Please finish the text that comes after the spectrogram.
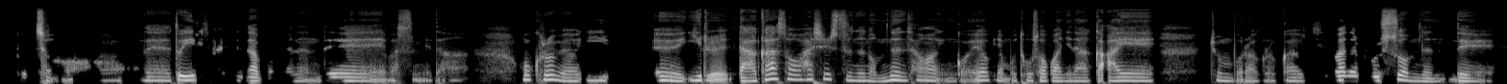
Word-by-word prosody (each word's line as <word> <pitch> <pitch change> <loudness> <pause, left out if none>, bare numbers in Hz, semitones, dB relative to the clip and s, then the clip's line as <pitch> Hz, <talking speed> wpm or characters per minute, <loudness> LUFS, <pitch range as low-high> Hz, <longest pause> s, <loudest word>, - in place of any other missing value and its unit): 그렇죠. 485 -1 +2 0.5
어 - - -10 0.3
네. 180 -1 -1
또 200 - +4
일이 195 +1 +7
잘 185 -2 -13
되다 170 -1 +4
보면은 155 - -11 0.2
네 165 -1 0
맞습니다. 195 0 -9 0.5
어 215 -1 +2
그러면 195 -9 +2
이 180 0 -2 0.5
예 180 -4 +5
일을 175 - +3
나가서 220 +9 +4
하실 230 +3 +1
수는 175 -6 -1
없는 180 +6 +2
상황인 180 -6 -3
거예요? 190 0 -1
그냥 175 -3 -4
뭐 165 - -6
도서관이나 155 -2 -1
그러니까 160 - +3
아예 170 0 +2 0.6
좀 175 -2 -3
뭐라 155 - -5
그럴까요? 160 0 -6
집안을 195 0 +1
볼 180 - 0
수 220 +2 +5
없는 150 -6 -2
네. 150 -3 0
175 Hz, 285 characters per minute, -23 LUFS, 160-195 Hz, 0.6 s, 일이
